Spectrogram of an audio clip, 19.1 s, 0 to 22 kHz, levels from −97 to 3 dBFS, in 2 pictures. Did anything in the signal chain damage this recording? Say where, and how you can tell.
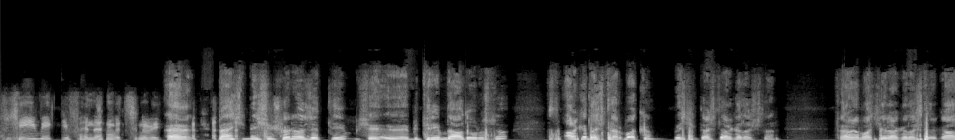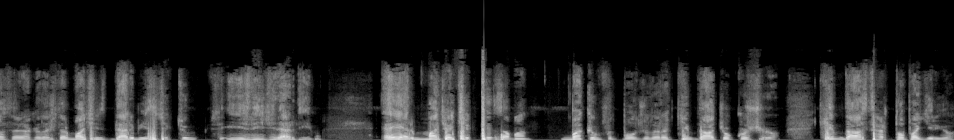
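No, nothing along the chain seems to have touched it, and there's nothing in what I'm hearing that I'd trace back to any stage.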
